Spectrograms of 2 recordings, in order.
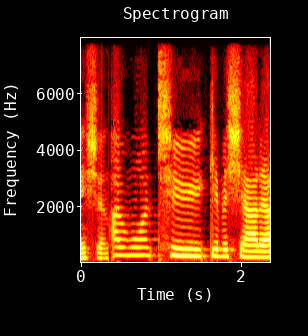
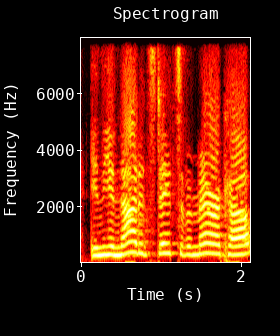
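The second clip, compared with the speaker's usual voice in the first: terrible put-on American accent, high and loud; 7 semitones higher, 7 dB louder than usual. Host reading out where listeners are, in a terrible American accent. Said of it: "my terrible American accent".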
